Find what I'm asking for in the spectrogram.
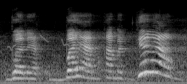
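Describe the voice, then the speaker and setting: A woman's voice: very high voice, big pitch swings, slow pace, pushed and bright, exaggerated voice. An actress playing an emotional single young woman who laughs and cries through her lines. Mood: dramatic. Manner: laughing, teary, dramatic delivery. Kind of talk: radio drama acting. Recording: echoey room with clear noise.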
